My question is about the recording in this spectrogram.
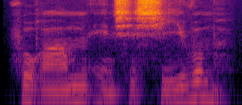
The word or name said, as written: foramen incisivum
